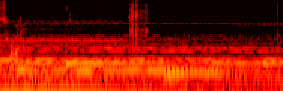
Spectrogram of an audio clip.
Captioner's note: camera shutter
